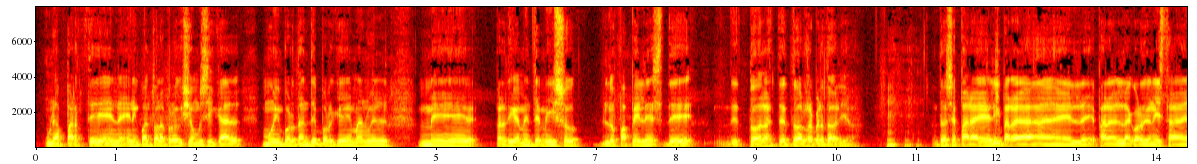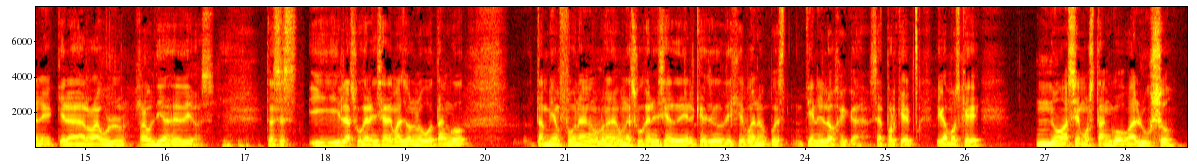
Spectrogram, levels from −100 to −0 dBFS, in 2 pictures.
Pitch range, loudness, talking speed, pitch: 90-100 Hz, -21 LUFS, 160 wpm, 95 Hz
